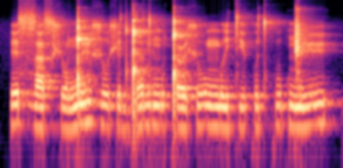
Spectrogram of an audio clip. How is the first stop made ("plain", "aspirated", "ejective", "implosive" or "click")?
click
